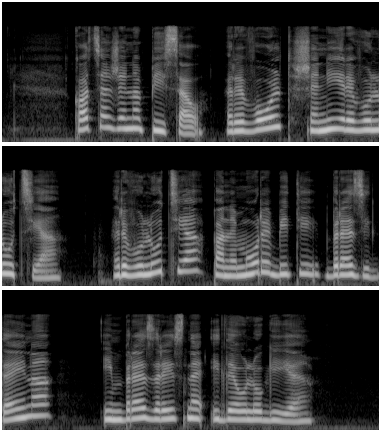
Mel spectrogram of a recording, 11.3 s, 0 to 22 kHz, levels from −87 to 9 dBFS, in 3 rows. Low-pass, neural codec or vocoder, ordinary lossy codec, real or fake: none; none; none; real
